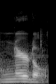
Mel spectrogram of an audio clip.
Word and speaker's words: nurdles: It rhymes with turtle and doesn't belong in the ocean.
